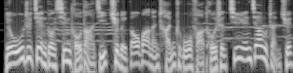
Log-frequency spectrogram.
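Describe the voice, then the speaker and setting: A man delivering scripted dramatic narration for an animated web drama. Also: mid-range voice, fast.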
